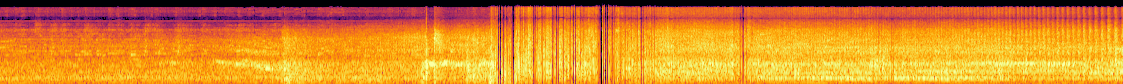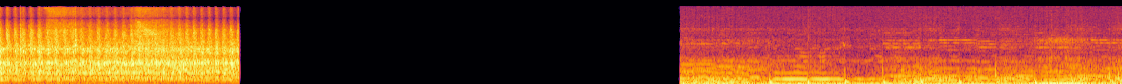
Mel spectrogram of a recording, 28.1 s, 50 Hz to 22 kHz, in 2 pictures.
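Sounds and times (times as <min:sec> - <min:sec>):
vehicle collision bangs: 0:03.3 - 0:06.6
rattling engine running: 0:07.8 - 0:17.0, 0:23.7 - 0:28.0.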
